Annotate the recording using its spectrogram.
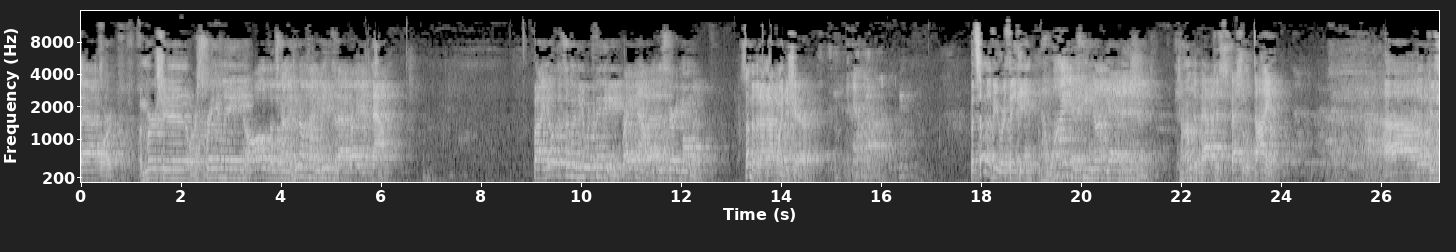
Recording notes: To an in-person congregation of St. John’s Episcopal Church, Dubuque, Iowa.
